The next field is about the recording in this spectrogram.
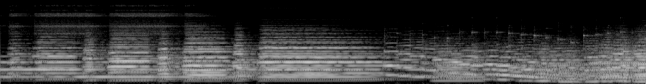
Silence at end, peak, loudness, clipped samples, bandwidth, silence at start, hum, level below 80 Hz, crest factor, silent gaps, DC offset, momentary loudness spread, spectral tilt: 0 s; -4 dBFS; -20 LUFS; under 0.1%; 17.5 kHz; 0 s; none; -74 dBFS; 16 dB; none; under 0.1%; 8 LU; -5 dB/octave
